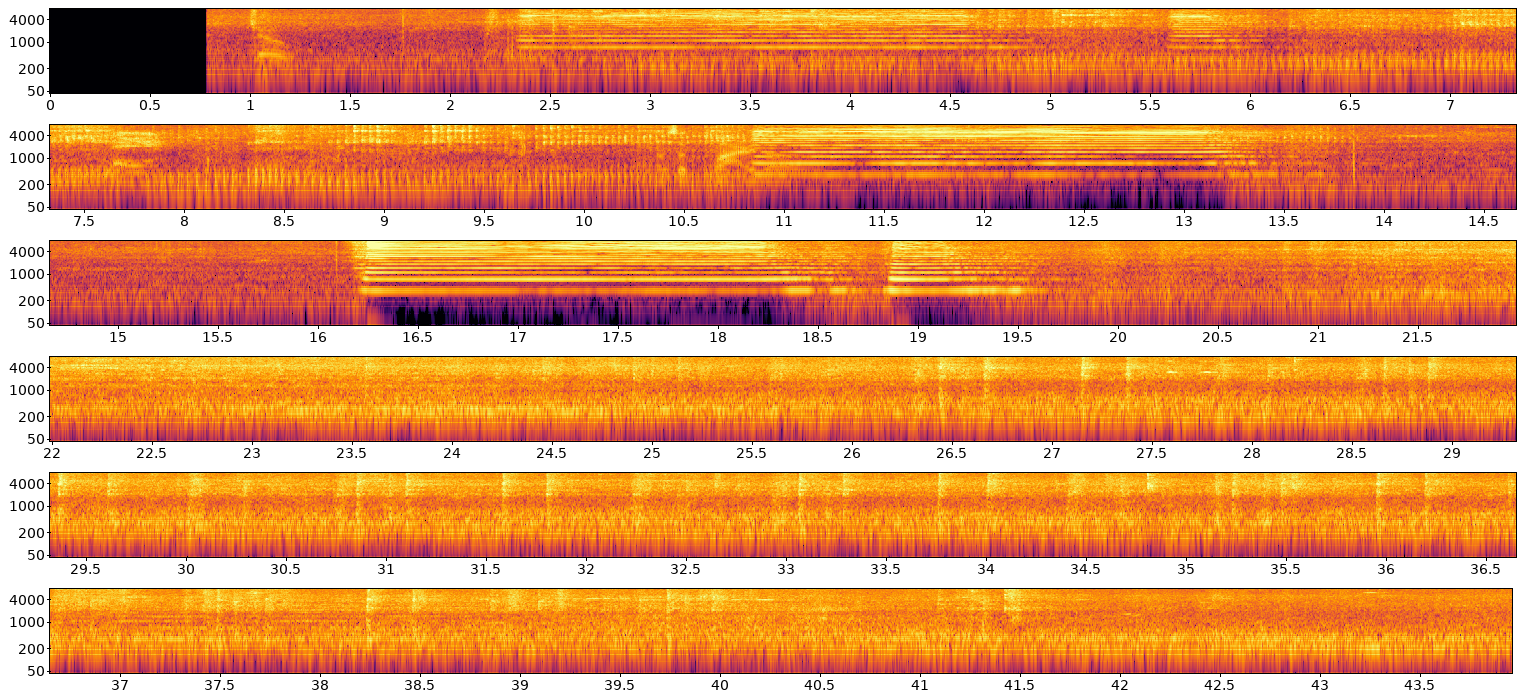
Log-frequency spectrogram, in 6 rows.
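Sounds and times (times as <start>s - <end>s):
train wheels clattering: 2.2s - 10.8s, 19.7s - 43.8s
locomotive air horn: 2.3s - 5.0s, 5.6s - 6.2s, 10.8s - 13.9s, 16.2s - 19.8s, 37.0s - 38.5s.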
